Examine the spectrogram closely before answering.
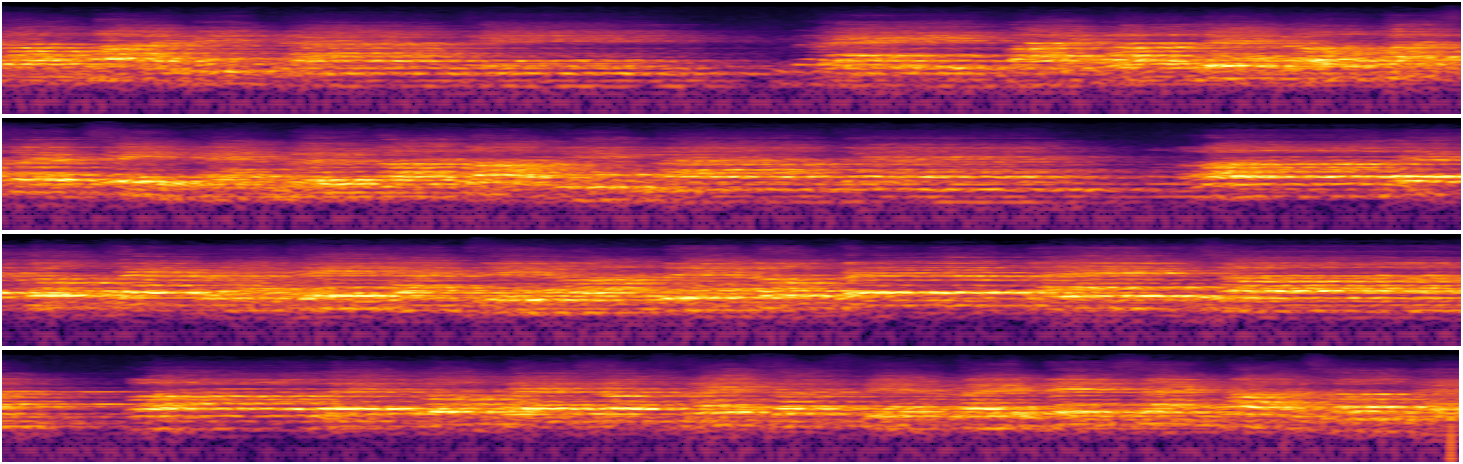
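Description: Shape-note singing: a group of voices singing a cappella in harmony, with three brief breaks between phrases.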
